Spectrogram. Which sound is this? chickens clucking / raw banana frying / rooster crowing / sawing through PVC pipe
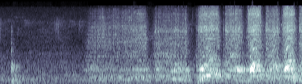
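sawing through PVC pipe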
